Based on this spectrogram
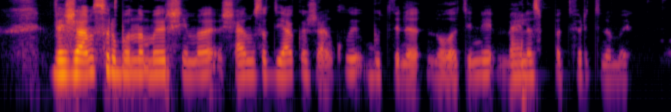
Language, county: Lithuanian, Vilnius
